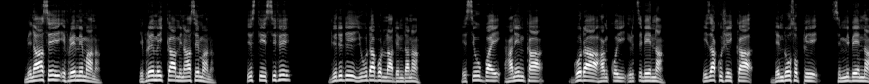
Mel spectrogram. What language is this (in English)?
Gamo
